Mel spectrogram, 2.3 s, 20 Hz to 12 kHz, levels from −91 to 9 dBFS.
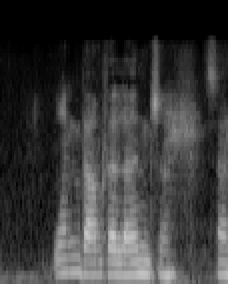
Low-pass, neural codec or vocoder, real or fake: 7.2 kHz; codec, 16 kHz, 1 kbps, X-Codec, HuBERT features, trained on LibriSpeech; fake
